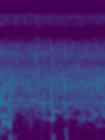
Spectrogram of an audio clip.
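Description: Rain falling outdoors near a pond, a steady broadband hiss of drops with a few soft low thumps, continuous and fairly close, with no talking.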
